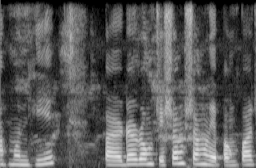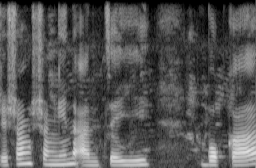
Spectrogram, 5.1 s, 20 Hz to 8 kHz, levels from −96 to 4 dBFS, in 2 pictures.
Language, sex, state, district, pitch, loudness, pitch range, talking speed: Mizo, female, Mizoram, Aizawl, 210 Hz, -16 LUFS, 195-235 Hz, 210 wpm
